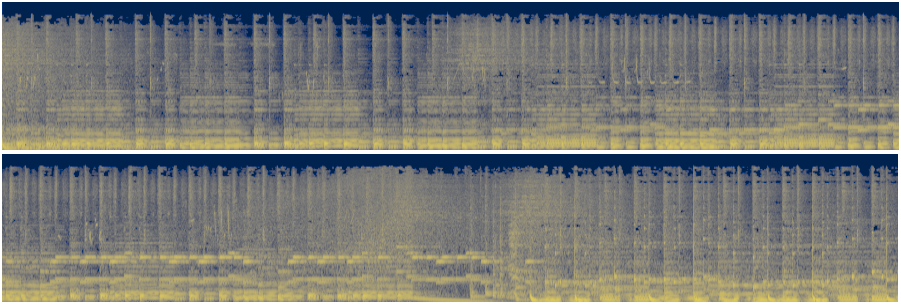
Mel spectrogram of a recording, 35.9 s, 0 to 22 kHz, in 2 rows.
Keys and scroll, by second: 9.7 typing.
